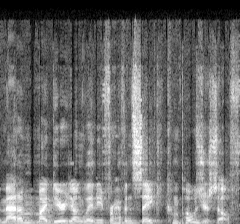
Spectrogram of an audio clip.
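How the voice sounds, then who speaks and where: A man shouts in a shaky, put-on character voice with a high pitch, keeping a moderate pace. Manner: trembling scream.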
